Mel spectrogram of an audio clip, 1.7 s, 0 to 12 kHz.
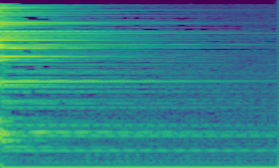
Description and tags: crash 3 bell 1
This is a crash from another 12" cymbal.
bell, crash, cymbal, live, loop, loops, rock, techno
